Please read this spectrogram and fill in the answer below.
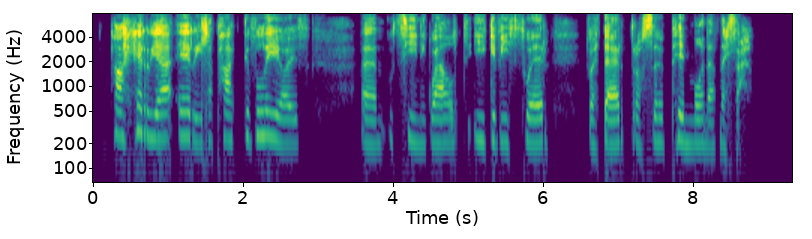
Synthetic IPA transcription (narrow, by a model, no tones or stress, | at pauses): pʰahɛɾjaʔɛɾɪɬapʰaɡ̥əvlˠeɔɨð | əːmʊtʰiːniɡwɛlˠd̥iɡɪvejθwɪrd̥wɛd̥ɛrd̥rɔsəpʰɪmlˠənaðnɛsa̰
